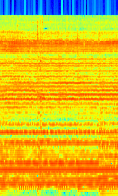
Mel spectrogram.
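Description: Music from a rock song: a band with guitar holding a steady chord between sung lines.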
